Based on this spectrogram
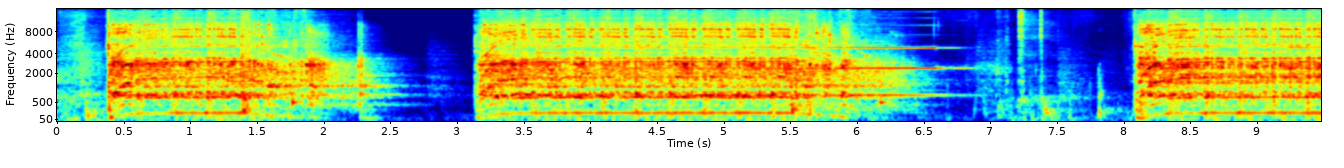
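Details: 2008 Honda Rancher 420 ATV with no spark, cranked during a pickup-coil peak-voltage test reading 0.1: steady high starter whir in long cranking bursts with a constant low drone, never catches; cranks but will not start. Pickup coil judged fine; new coil suspected.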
